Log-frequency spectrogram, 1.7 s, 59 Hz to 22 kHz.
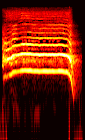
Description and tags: Female screams for a horror movie. Recorded using a Rode NT2-a microphone.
